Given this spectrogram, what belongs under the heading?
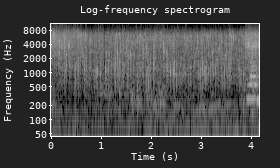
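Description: Beans sizzling steadily in hot oil with salt and turmeric for a Bengali mixed-vegetable curry, a dense continuous crackle and spatter close up, with no talking.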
